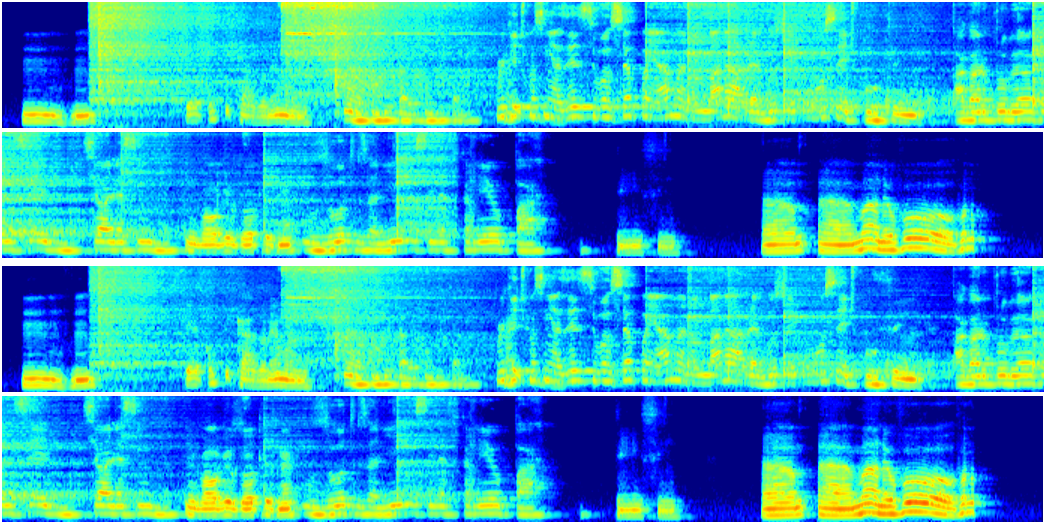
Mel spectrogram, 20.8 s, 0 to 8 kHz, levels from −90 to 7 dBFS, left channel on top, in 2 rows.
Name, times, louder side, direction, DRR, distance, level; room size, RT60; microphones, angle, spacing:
voice 1, 0.2-1.0 1.8-3.1 5.0-5.2 8.9-9.2 12.3-13.4 16.6-17.2 18.0-20.2, right 4 dB, 75° right, 0.6 m, -23 dB
sound 1, 0.9-5.1 6.4-10.0 10.3-12.7 13.0-13.6 14.4-15.0, left 9 dB, 35° left, 1.0 m, -27 dB
voice 2, 3.4-8.9 9.5-12.3 13.3-15.8, left 1 dB, 5° left, 1.6 m, -29 dB
18.0 x 13.0 x 4.5 m
head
